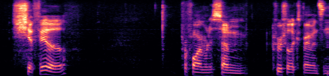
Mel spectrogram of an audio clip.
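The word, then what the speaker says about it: Schaeffer: different timbre the auburn composer pronounced chauffeur using your best imitation of a french accent shephel performed some crucial experiments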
